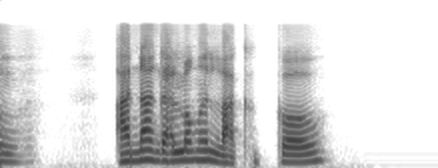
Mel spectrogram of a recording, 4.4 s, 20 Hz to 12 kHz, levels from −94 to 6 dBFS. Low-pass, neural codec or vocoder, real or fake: 7.2 kHz; codec, 16 kHz, about 1 kbps, DyCAST, with the encoder's durations; fake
